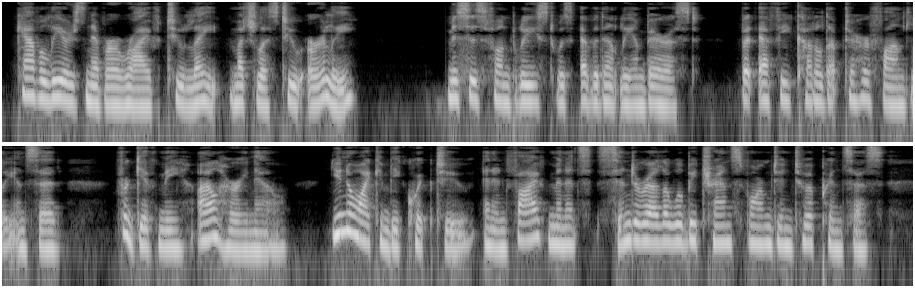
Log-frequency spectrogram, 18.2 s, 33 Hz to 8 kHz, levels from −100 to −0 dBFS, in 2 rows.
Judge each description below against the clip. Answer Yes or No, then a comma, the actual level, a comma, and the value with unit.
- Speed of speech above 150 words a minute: Yes, average, 160 wpm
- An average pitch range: Yes, average, 3.8 semitones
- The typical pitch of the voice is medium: Yes, medium, 160 Hz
